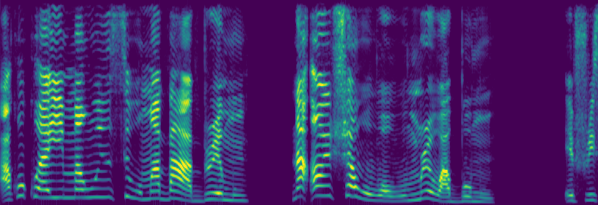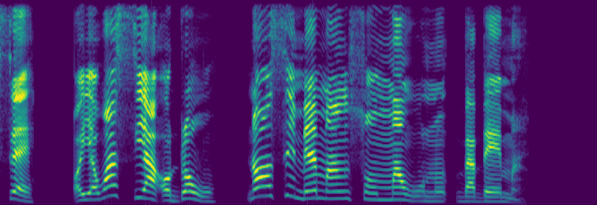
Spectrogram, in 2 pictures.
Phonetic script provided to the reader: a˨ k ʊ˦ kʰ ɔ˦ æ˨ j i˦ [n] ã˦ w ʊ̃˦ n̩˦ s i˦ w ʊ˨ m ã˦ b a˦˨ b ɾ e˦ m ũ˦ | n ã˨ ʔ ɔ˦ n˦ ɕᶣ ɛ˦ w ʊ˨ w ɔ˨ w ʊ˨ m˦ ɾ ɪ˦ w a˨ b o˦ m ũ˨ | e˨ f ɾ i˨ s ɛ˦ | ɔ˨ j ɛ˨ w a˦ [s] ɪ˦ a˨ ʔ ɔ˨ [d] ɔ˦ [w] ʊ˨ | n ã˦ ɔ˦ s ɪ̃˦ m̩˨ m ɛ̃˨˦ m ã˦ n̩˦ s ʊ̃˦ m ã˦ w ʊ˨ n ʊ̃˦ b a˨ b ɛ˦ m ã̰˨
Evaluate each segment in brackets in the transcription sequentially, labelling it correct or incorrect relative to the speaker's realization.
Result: incorrect: m, correct, correct, correct

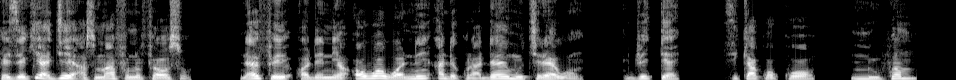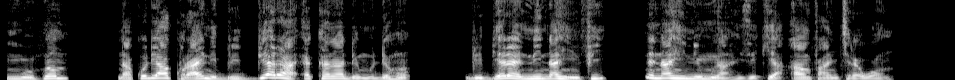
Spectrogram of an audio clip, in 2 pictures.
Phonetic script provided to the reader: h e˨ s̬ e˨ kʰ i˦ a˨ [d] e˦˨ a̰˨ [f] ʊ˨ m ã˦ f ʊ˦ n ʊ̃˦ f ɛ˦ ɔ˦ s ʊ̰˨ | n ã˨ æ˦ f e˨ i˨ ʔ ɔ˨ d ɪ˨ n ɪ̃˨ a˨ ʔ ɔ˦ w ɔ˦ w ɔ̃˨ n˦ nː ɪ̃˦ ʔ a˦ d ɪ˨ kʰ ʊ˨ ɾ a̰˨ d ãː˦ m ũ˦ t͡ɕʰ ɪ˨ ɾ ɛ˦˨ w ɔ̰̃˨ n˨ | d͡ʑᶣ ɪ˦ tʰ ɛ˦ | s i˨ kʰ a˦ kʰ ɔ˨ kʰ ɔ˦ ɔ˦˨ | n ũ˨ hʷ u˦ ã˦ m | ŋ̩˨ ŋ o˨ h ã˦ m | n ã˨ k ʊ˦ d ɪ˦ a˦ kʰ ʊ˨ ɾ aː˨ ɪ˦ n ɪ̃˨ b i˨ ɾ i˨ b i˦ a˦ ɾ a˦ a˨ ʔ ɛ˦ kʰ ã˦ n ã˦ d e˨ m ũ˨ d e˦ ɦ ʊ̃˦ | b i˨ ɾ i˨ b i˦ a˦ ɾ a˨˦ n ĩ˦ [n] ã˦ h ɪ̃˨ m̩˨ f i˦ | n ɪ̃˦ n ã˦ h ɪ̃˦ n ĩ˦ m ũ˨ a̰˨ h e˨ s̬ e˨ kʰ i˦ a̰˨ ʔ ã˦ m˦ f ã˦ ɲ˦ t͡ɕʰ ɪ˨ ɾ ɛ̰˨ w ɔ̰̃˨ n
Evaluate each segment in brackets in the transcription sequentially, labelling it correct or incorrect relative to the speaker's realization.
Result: incorrect: d͡ʑ, incorrect: s, correct

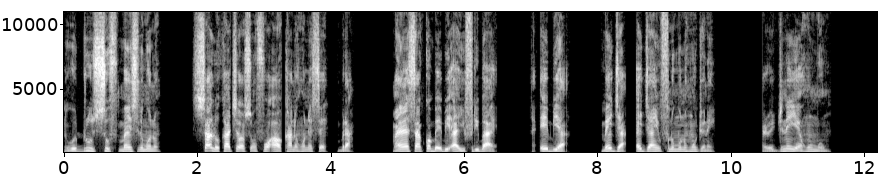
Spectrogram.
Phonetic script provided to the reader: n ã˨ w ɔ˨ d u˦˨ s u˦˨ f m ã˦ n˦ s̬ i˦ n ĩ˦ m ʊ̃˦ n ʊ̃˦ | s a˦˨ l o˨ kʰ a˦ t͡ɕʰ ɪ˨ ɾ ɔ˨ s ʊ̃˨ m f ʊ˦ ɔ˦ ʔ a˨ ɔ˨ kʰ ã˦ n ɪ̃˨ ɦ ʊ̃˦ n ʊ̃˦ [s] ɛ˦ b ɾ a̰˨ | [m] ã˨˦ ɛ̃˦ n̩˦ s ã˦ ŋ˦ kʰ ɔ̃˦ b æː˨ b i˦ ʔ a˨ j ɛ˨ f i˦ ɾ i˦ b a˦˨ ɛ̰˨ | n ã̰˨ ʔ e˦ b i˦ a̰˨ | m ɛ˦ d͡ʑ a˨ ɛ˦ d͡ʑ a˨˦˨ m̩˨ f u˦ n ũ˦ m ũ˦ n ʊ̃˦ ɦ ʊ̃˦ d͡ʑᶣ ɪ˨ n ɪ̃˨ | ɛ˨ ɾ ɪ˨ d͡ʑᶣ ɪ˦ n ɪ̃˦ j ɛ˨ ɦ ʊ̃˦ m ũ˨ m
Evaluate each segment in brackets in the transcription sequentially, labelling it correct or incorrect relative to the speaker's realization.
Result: correct, correct

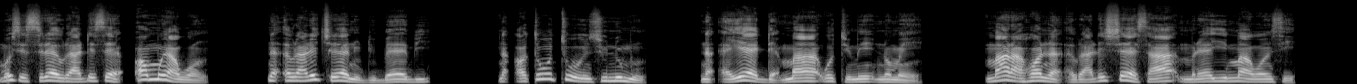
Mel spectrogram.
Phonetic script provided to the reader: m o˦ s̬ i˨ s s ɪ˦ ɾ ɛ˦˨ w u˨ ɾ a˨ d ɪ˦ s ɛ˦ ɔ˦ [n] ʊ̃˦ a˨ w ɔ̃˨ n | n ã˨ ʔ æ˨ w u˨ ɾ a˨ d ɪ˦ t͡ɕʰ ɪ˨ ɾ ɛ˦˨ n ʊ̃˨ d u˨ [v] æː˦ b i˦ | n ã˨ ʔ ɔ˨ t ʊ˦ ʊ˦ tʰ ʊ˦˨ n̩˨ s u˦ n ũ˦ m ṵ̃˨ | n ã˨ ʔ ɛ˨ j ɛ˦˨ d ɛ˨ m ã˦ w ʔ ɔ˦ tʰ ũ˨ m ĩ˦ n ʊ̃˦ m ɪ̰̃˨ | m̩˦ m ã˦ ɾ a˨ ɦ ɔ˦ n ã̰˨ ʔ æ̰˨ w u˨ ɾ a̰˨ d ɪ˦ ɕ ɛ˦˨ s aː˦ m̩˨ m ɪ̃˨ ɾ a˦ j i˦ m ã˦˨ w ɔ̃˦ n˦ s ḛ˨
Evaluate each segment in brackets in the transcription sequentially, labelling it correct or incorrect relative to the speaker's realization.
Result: incorrect: m, incorrect: b

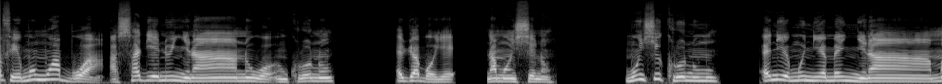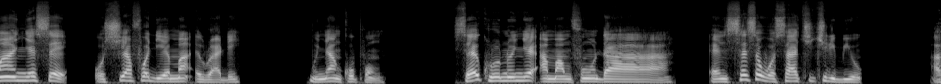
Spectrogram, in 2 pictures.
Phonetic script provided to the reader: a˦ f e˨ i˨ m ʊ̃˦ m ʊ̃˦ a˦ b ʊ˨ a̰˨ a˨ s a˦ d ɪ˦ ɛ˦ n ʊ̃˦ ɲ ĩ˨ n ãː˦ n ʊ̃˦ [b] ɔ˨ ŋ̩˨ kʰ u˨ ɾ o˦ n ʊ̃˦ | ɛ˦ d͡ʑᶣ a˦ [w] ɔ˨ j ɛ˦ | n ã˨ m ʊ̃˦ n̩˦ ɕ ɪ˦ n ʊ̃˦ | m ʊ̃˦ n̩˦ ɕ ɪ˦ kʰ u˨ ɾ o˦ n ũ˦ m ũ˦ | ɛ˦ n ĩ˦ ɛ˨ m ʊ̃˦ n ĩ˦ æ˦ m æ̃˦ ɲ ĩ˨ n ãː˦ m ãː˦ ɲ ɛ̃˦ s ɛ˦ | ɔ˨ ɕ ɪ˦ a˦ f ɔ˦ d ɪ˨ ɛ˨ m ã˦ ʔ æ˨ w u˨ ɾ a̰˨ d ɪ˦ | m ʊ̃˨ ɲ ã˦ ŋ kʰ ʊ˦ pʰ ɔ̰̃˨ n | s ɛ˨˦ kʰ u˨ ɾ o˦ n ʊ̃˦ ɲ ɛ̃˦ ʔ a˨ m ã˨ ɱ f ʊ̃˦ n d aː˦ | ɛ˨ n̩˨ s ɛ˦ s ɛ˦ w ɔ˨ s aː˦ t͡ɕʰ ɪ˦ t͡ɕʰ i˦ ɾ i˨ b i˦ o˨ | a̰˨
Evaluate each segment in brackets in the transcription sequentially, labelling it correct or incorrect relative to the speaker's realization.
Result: incorrect: w, incorrect: b

